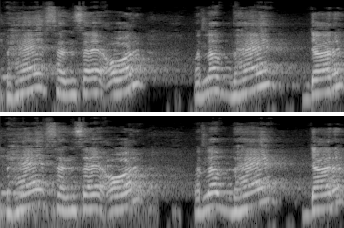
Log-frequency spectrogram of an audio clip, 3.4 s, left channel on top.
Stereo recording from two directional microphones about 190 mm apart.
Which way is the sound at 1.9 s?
25° left (ahead or behind).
